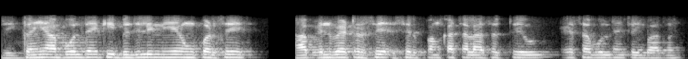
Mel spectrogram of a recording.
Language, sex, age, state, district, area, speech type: Hindi, male, 45-60, Rajasthan, Jodhpur, rural, conversation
